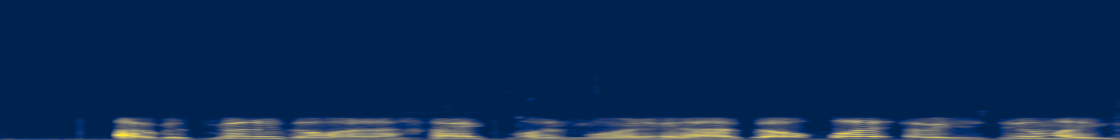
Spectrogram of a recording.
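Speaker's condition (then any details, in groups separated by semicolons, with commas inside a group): ALS; great difficulty speaking, speech garbled, still talking and swallowing food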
